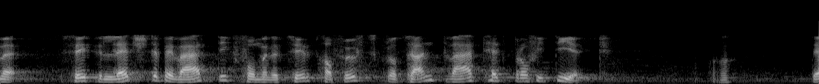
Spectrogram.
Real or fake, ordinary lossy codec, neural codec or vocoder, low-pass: real; AAC, 16 kbps; none; 7.2 kHz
